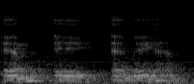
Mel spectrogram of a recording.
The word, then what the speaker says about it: maman: Mama spelled M-A-M-A-N. But don't pronounce the M, mama.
